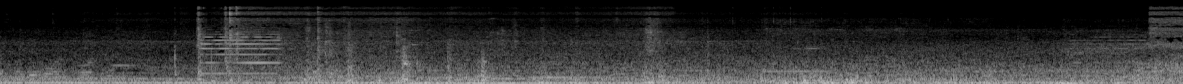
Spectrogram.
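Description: A train rumbles and rattles steadily along its track.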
